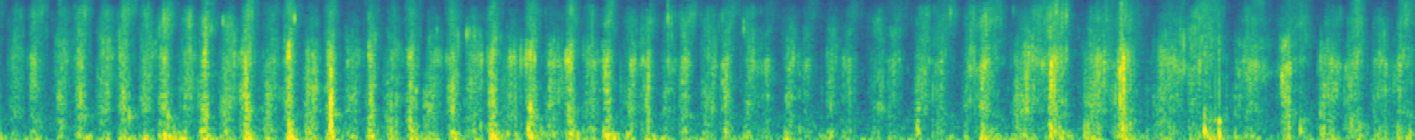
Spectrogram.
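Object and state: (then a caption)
Gel bead squishy stress ball. A hand-sized soft squishy stress ball filled with blue water gel beads pressing through a mesh skin is squeezed and rubbed with the fingers close to the mic. Dozens of quick, irregular squishy crackles and scratchy rubs follow one another at about three per second, each short and dry with a bright edge over a soft low body.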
